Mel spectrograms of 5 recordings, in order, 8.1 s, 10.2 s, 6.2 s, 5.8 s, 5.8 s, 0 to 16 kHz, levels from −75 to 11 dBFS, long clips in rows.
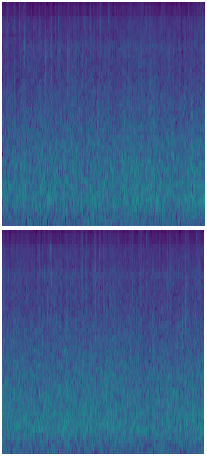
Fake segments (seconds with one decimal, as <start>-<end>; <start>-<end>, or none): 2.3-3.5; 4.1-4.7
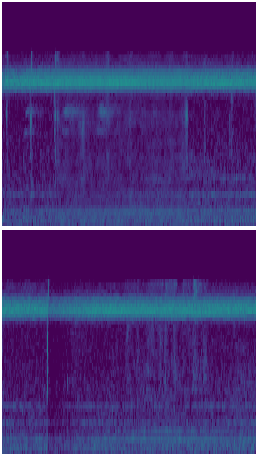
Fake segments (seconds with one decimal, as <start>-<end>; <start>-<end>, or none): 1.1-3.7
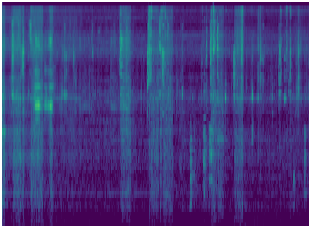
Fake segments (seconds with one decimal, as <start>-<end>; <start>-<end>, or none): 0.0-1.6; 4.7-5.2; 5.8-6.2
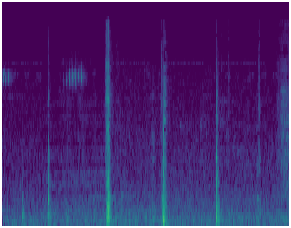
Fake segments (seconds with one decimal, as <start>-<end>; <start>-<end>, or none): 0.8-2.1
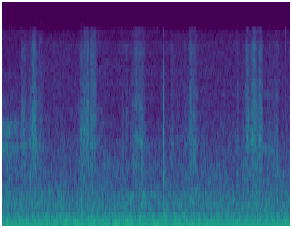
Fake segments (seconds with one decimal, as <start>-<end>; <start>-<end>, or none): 2.0-3.4

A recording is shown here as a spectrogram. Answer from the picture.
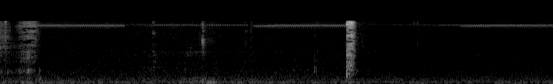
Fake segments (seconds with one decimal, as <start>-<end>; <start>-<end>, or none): none

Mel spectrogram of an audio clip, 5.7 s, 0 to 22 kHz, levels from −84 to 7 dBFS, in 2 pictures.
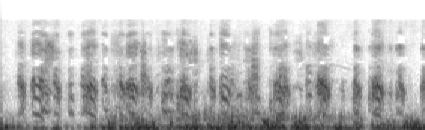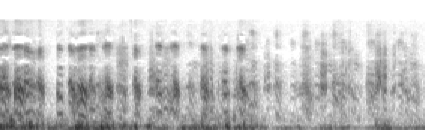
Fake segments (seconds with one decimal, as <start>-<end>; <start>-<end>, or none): none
